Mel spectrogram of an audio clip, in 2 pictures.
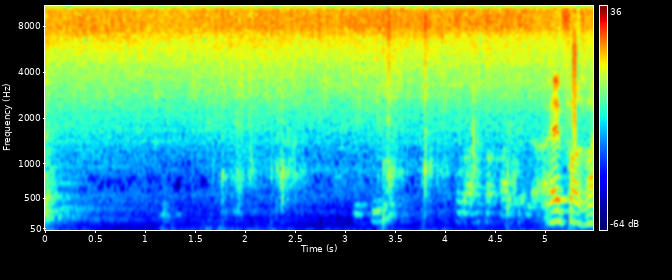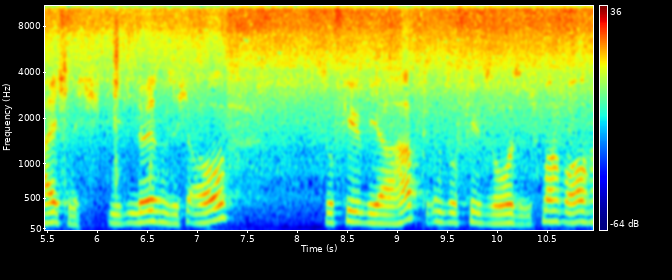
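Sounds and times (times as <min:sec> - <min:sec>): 
onions frying in melted margarine in a pot: 0:00.0 - 0:10.9
stirring clicks and scrapes: 0:01.7 - 0:06.4
speech: 0:05.0 - 0:07.5, 0:08.3 - 0:10.9.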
